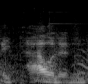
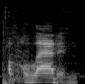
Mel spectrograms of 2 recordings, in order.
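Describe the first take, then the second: First: It is said the ordinary, common way. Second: It is said sounding more like palladium. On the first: "as normal people call it" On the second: "Sounds, uh, you know, more like palladium"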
